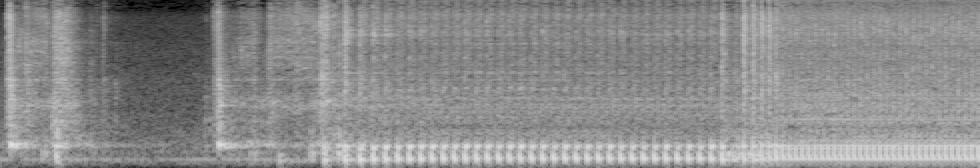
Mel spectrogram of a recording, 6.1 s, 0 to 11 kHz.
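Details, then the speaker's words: Restored Craftsman T100 riding mower after belt replacement: engine cranks, catches and settles into a steady chug about three to four beats a second, deck spinning smoothly without the earlier marble-like rattle; normal running. "not exactly sure what it happened but the deck actually sounds like it's supposed to"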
